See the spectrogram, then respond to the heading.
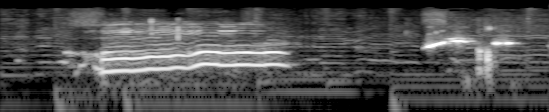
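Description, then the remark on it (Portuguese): Someone whistles an imitation of birds singing, like in the scene of Fiona waking up: a long, steady note that rises slightly, a short pause, then a few quick, higher chirping trills. “Que dá os pássaros e tal”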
